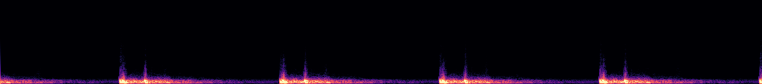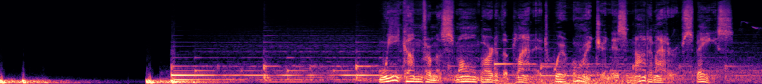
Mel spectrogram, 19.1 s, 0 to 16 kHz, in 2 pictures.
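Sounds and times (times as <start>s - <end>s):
heartbeat double thump: 3.5s - 4.2s, 5.5s - 6.2s, 7.5s - 8.2s, 11.4s - 11.8s.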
